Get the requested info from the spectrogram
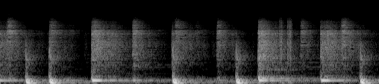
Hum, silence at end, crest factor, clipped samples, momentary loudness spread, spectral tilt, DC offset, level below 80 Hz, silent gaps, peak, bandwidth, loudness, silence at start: none; 0 s; 16 dB; under 0.1%; 12 LU; -6 dB/octave; under 0.1%; -26 dBFS; none; -4 dBFS; 9 kHz; -22 LUFS; 0 s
